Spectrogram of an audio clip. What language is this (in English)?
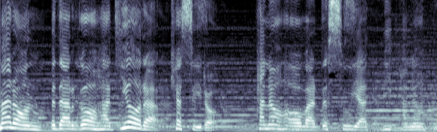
Persian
